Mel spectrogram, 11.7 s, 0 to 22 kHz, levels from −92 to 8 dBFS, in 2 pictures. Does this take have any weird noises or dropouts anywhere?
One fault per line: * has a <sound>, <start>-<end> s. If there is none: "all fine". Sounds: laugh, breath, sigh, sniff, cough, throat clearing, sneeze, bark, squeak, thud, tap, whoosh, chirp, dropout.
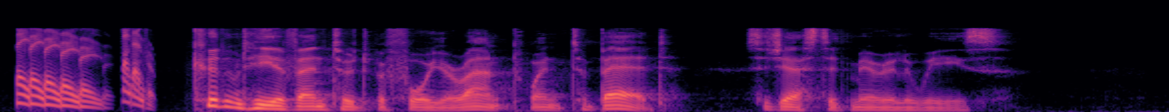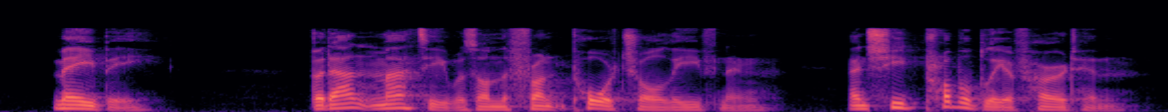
* has a chirp, 0.1-0.8 s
